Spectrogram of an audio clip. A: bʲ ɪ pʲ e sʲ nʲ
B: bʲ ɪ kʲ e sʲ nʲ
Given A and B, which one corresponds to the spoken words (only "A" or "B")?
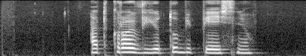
A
